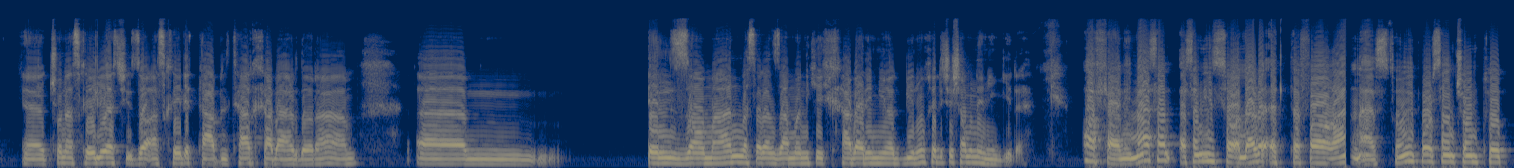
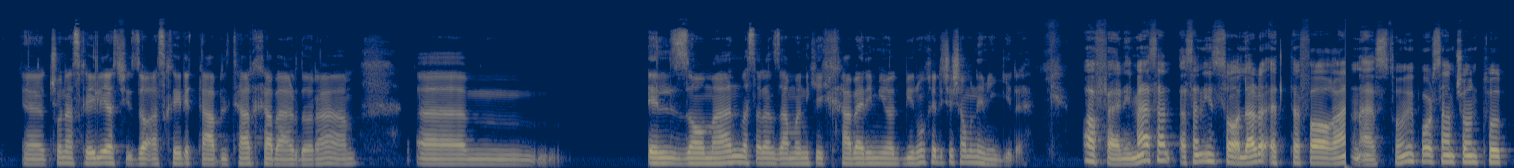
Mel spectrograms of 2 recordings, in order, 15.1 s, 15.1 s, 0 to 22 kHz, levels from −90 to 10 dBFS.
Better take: second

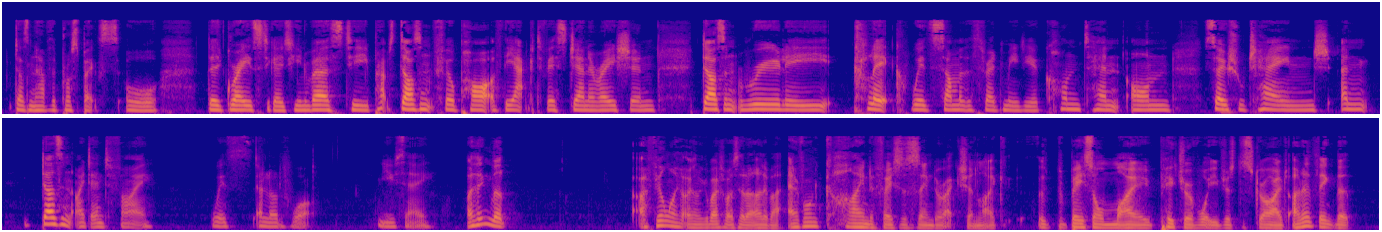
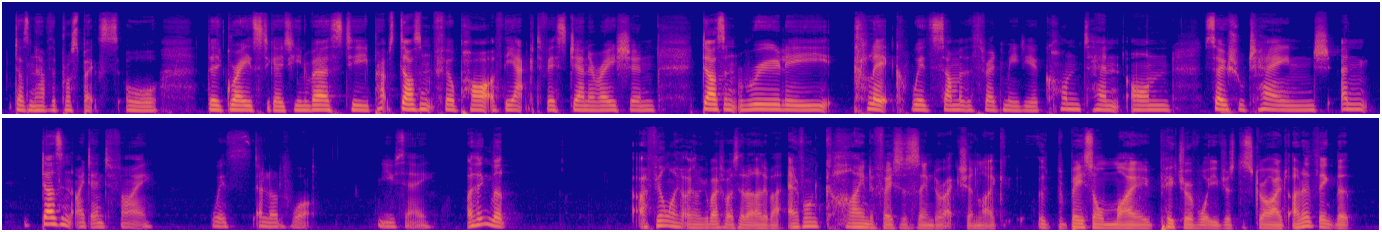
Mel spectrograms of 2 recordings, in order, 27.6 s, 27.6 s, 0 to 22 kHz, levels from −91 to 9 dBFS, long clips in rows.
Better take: second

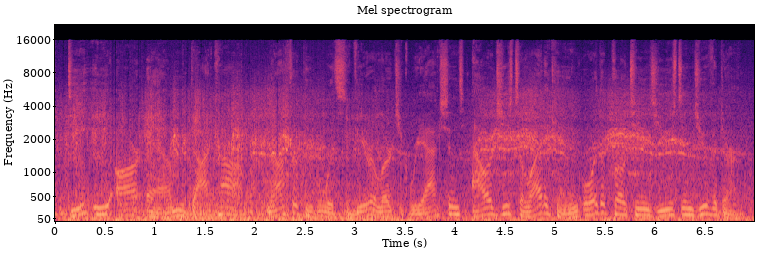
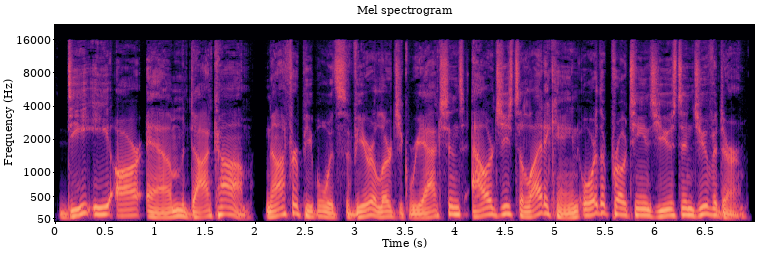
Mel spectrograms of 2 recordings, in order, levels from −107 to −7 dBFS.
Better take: second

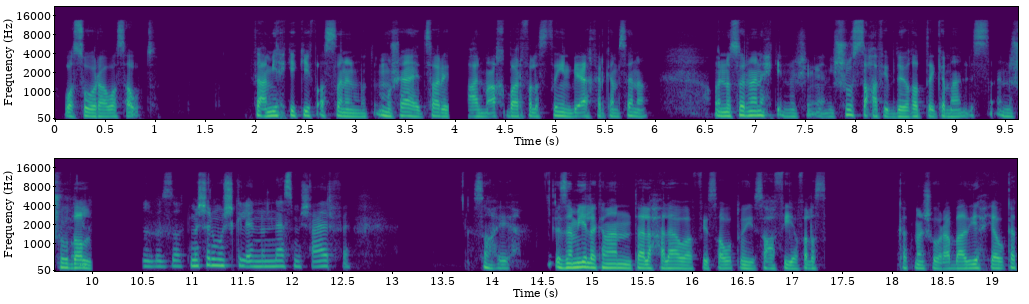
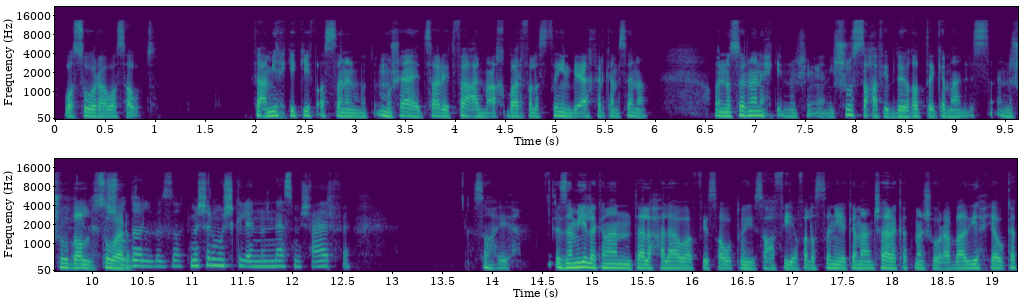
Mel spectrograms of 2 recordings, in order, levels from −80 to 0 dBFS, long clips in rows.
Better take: second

